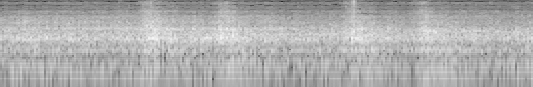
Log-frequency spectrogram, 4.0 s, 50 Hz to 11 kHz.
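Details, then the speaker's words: First start of a custom 424cc Predator 212-based inline twin, carburetor needle clip at middle setting, thumb throttle: steady, fast-sounding constant idle; idle is a bit high, builders plan to raise the clip so the needle drops. "you know what i was noticing was that the idol is a bit high so we have we have that needle jet set in the middle so we'll have to raise that"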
